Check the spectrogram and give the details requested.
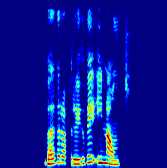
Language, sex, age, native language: Icelandic, female, 30-39, Icelandic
